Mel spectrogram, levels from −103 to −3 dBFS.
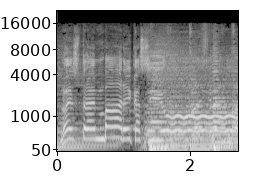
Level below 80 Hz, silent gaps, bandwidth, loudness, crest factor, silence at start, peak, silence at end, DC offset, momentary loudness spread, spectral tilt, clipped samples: -30 dBFS; none; 16 kHz; -17 LUFS; 16 dB; 0 s; -2 dBFS; 0 s; under 0.1%; 3 LU; -4 dB/octave; under 0.1%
